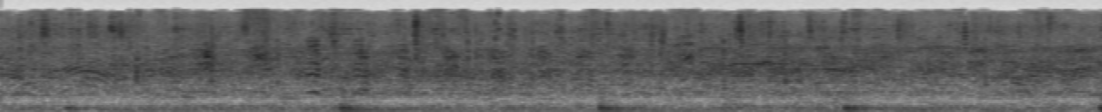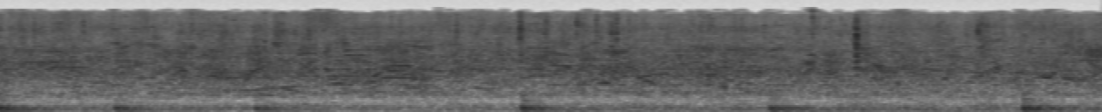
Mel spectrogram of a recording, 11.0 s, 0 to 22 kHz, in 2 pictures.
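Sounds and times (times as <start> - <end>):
distant crowd voices: 0.0 - 11.0.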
